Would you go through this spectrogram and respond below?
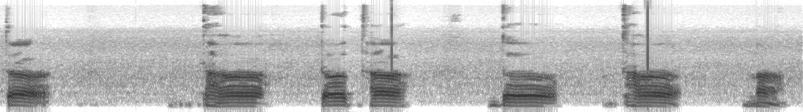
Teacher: जिन व्यंजनों के उच्चारण में जीवा नोक ऊपरी दांतों को स्पर्श करते हुए दंत व्यंजन कहलाते हैं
